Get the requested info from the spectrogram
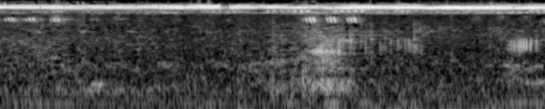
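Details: Crickets still singing at night during the pandemic, in fields of Turi, Sleman: an unbroken high-pitched buzzing drone with clusters of quick chirp pulses, and a few soft lower rustles.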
